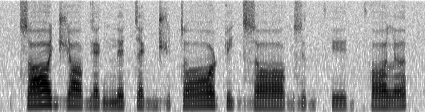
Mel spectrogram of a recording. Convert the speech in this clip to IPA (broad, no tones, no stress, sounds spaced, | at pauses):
t͡s ɒː d͡ʒ ɒː ɡ æ ɡ n ə t æ ɡ d͡ʒ ʊ t ɔː ʈ i ɡ z ɒː ɡ z ʊ ɡ t̪ʰ ɪː ɡ t̪ʰ ɒ l ʌ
